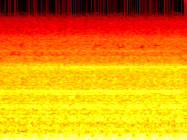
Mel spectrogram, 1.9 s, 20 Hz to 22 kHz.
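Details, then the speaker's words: 1995 Chevrolet Corvette C4 5.7L LT1 V8, 105,000 miles, salvage car after accident, oil clean, trans fluid not burnt: even, steady low exhaust pulse at idle with no misses, knocks or ticks; smooth, healthy idle. "nice and smooth run in there"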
